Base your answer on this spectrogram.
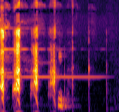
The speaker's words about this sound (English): Yes, it's a real bell, too. Listen, it's not a computerized bell. Yeah.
